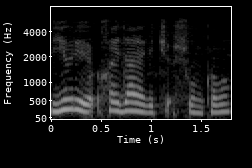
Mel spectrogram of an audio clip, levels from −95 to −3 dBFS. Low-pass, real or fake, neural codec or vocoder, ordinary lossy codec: 7.2 kHz; fake; codec, 16 kHz, 4 kbps, FreqCodec, larger model; MP3, 24 kbps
